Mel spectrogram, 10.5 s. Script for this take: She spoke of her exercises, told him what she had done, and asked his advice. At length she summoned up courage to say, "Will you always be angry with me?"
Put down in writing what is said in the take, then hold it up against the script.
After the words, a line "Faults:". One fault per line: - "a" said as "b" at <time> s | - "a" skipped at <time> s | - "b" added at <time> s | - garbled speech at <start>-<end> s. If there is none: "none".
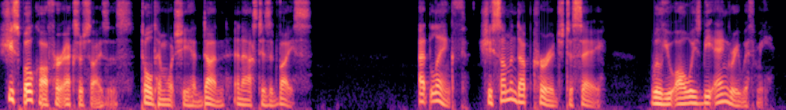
She spoke off her exercises, told him what she had done, and asked his advice. At length she summoned up courage to say, "Will you always be angry with me?"
Faults:
- "of" said as "off" at 0.5 s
